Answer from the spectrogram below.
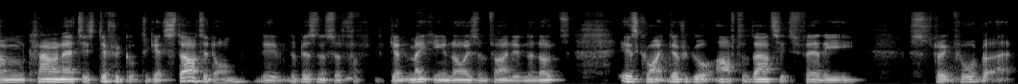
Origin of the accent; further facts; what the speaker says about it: Portsmouth, South East England, United Kingdom; born there; Well, I was born in Portsmouth in the UK.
